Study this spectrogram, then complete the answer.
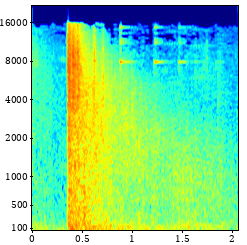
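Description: A single loud, close gunshot blast in a first-person shooter video game, sharp onset followed by a long decaying tail, standing alone without talk.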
